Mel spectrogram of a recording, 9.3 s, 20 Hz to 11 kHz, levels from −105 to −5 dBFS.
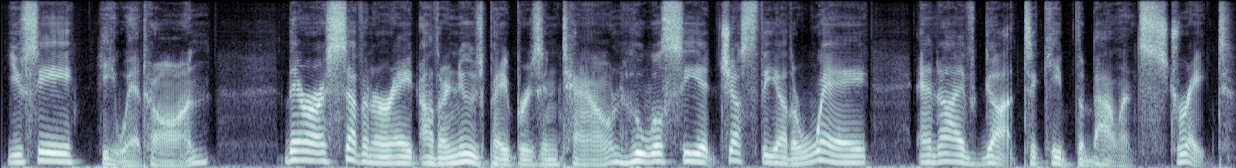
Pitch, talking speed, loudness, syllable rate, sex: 125 Hz, 195 wpm, -18 LUFS, 4.9 syllables/s, male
